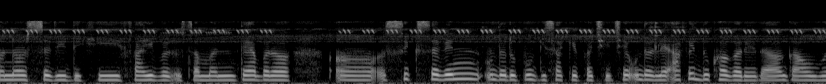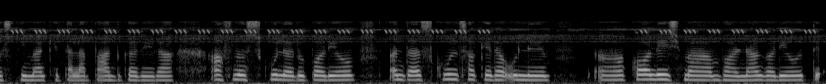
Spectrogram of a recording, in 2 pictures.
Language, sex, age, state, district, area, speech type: Nepali, female, 45-60, West Bengal, Kalimpong, rural, spontaneous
